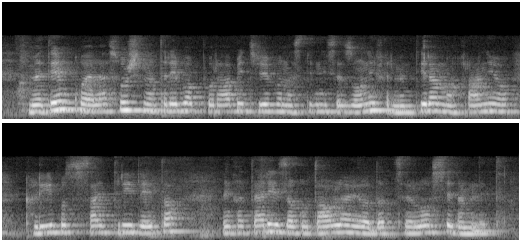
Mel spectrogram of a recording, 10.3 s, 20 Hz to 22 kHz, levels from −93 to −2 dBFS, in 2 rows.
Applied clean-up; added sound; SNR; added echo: none; none; none; none.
